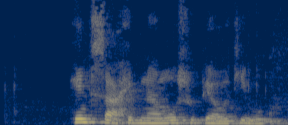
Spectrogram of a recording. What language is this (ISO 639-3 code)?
ckb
